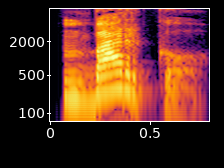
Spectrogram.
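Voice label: "barco", Spanish, female; mekanta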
